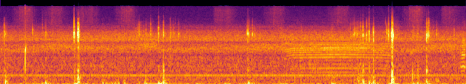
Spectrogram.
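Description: A Minecraft sheep gives a single wavering bleat in the middle, set among soft clicks and taps against a quiet, steady background hum, with nobody speaking.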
